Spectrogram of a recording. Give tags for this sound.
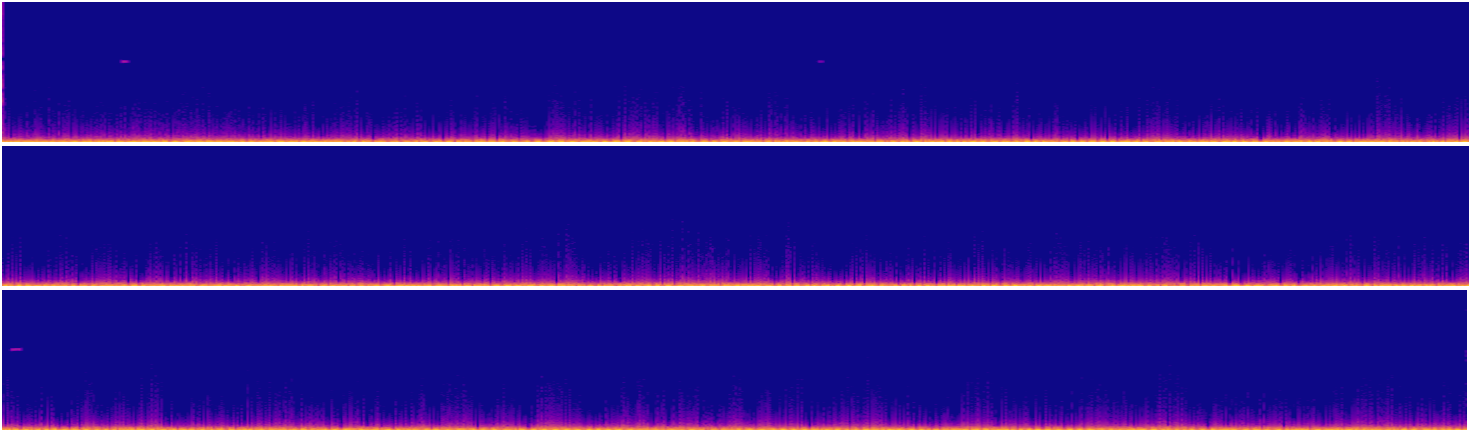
ambiance
ambience
background
dread
horror
hum
loop
tension

